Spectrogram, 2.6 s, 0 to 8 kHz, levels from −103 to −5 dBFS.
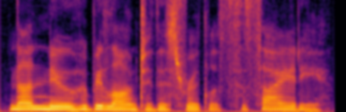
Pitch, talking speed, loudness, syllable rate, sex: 205 Hz, 185 wpm, -16 LUFS, 5.5 syllables/s, female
